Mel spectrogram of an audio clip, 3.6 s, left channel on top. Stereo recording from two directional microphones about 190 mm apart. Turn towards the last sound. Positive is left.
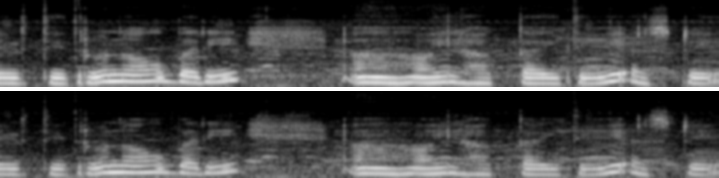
turn(degrees=20)  # may be behind; listen again after turning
